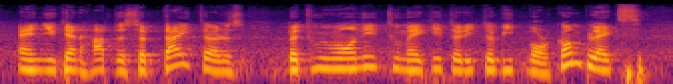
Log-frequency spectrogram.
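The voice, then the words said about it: English with a French accent. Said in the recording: “I can speak in English, even with my French accent.”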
